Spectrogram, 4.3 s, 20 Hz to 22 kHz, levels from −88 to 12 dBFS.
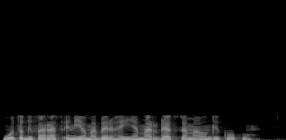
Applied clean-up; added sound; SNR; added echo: none; none; none; none.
